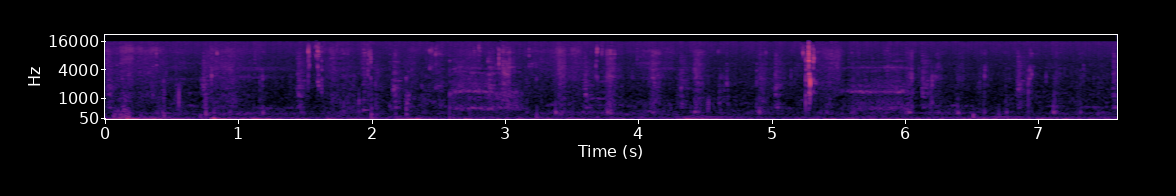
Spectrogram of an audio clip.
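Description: Close-miked chewing of food, with scattered small mouth clicks and a sharper click about five seconds in.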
